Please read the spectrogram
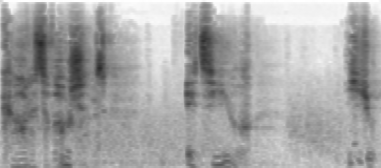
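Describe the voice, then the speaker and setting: An actor playing a loyal male alien assistant, full of awe, with a gravelly voice in a sci-fi video game. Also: mid-range voice, slow, background noise. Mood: stunned, hushed. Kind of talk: cinematic video game voice acting.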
